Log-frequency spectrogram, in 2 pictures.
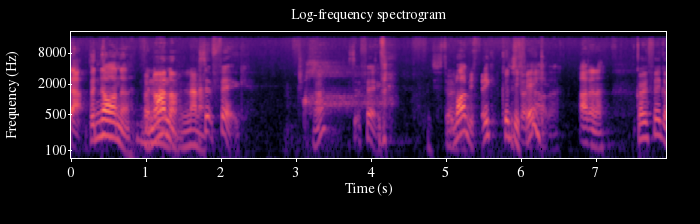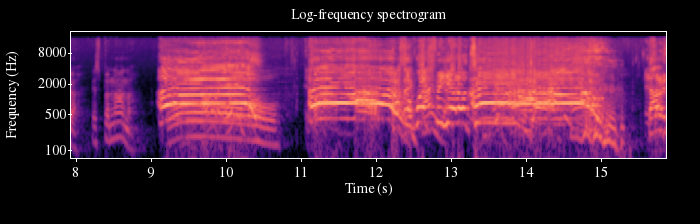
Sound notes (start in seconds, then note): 9.1 crowd cheering; 11.0 screaming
